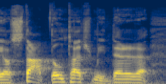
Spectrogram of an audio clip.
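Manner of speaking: ordinary talk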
